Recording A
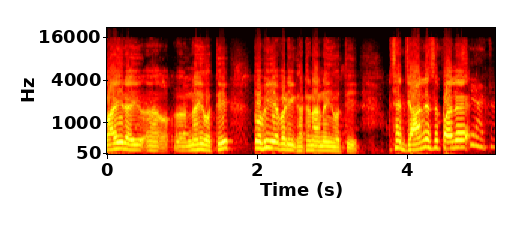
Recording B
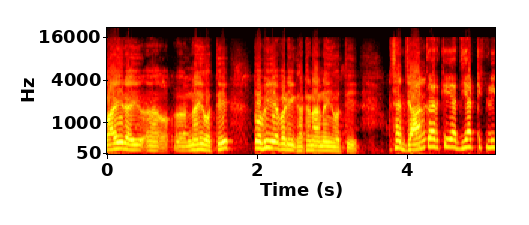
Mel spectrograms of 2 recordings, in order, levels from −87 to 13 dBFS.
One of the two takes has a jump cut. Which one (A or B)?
B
